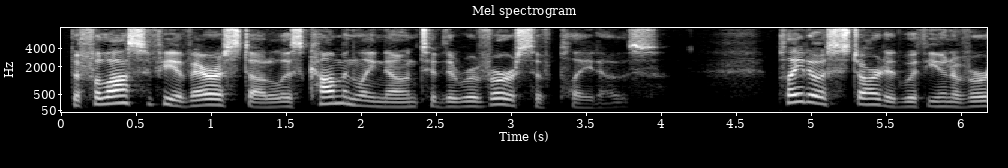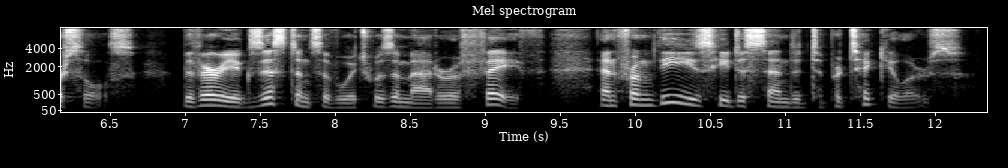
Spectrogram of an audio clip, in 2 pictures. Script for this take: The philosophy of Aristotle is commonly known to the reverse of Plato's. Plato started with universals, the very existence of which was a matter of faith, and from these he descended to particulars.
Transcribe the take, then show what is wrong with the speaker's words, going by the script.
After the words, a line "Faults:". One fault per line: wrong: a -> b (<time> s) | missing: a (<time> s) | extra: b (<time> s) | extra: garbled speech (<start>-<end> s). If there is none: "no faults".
The philosophy of Aristotle is commonly known to the reverse of Plato's. Plato started with universals, the very existence of which was a matter of faith, and from these he descended to particulars.
Faults:
no faults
